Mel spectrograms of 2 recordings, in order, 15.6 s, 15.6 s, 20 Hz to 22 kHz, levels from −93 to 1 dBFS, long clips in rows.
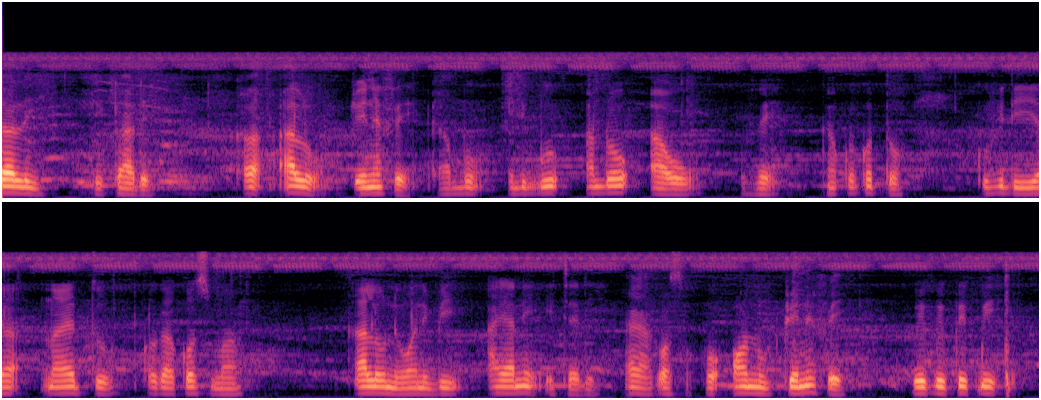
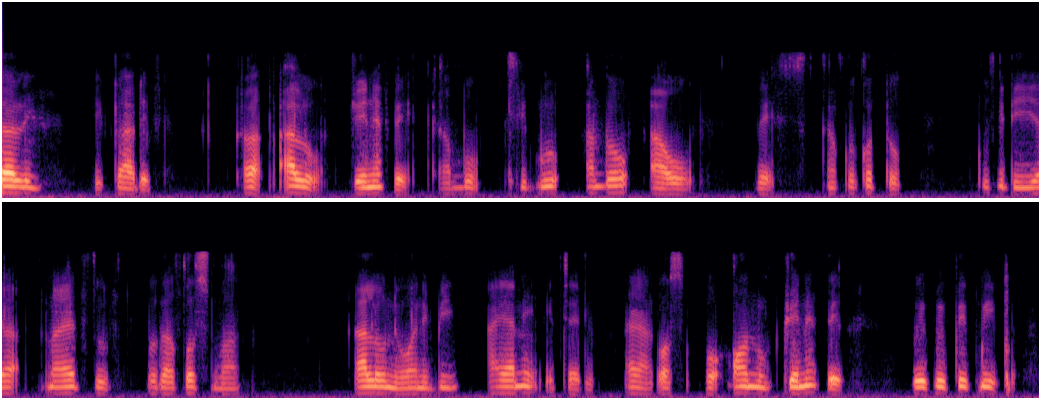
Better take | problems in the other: first | noise reduction (neural diffusion model UNIVERSE++)

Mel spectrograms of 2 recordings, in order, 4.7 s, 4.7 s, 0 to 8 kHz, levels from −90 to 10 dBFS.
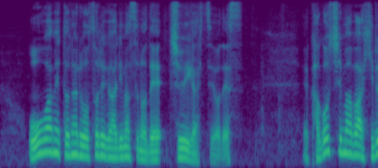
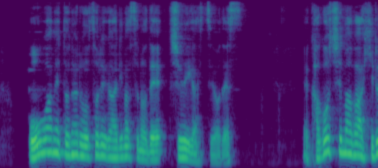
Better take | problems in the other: first | noise reduction (neural mask model DeepFilterNet 3)

